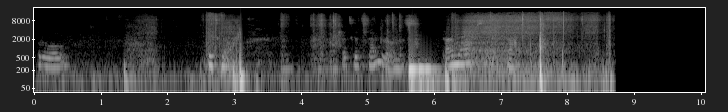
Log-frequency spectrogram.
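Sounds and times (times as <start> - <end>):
sharp knock on phone: 5.6 - 6.1.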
